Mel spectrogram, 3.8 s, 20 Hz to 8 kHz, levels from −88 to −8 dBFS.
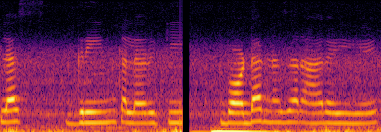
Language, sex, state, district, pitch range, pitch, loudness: Hindi, female, Bihar, Sitamarhi, 225-245 Hz, 235 Hz, -20 LUFS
